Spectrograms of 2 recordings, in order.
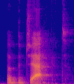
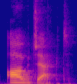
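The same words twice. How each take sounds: First: The stress is on the second syllable. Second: The stress is on the first syllable. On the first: It is a verb meaning to protest. "our first syllable becomes schwa, ob, and then our second syllable remains e" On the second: It is a noun meaning a thing. "The strongest syllable would be a on the first"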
